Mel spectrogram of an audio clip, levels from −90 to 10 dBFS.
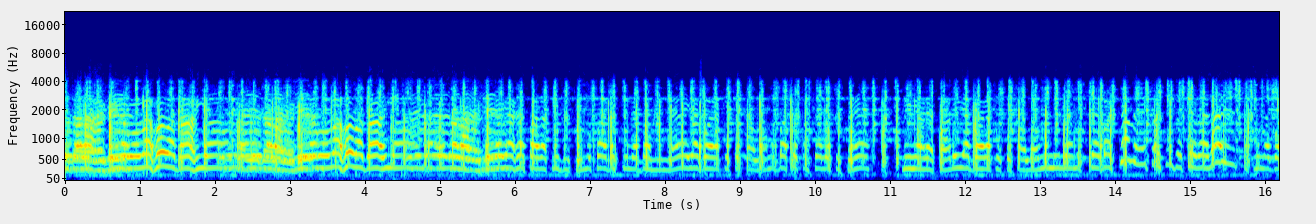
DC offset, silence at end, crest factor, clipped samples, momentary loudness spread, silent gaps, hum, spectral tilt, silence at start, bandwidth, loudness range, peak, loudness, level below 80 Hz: under 0.1%; 0 s; 24 dB; under 0.1%; 10 LU; none; none; -1 dB/octave; 0 s; 4.7 kHz; 7 LU; -2 dBFS; -26 LUFS; -72 dBFS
